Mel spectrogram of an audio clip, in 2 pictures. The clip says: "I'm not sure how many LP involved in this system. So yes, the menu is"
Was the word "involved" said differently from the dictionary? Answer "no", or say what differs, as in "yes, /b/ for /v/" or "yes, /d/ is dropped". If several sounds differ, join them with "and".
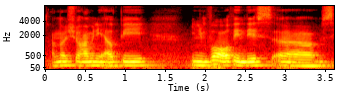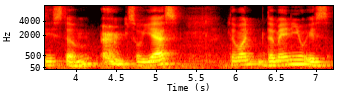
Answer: yes, /d/ is dropped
